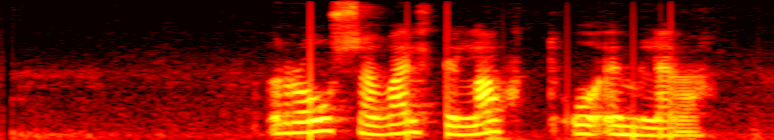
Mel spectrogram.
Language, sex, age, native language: Icelandic, female, 40-49, Icelandic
